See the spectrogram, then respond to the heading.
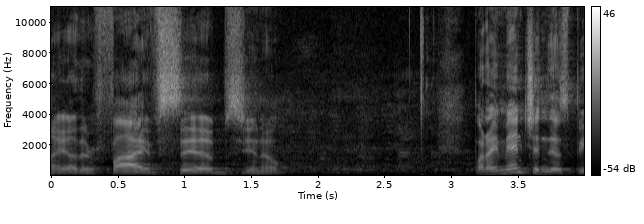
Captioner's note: laughing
